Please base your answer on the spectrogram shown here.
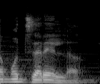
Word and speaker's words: mozzarella: جبنة موزاريلا أو كما تنطق باللغة الإيطالية موتزاريلا، والتي أخذت اسمها من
